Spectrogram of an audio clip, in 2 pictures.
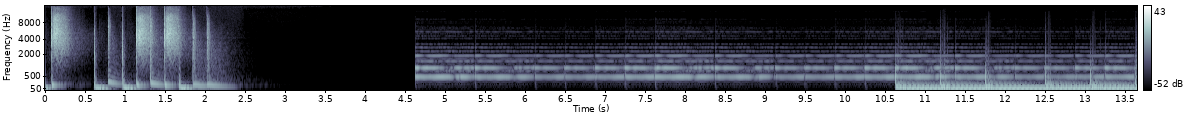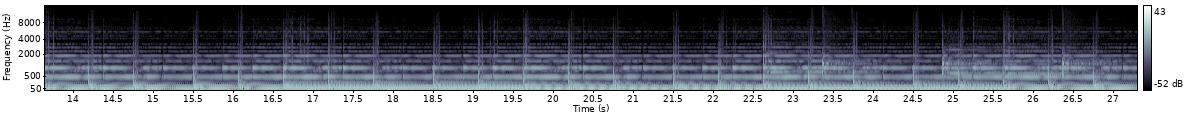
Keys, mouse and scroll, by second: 0.4 click, 0.9-1.4 middle drag, 1.7 shift+middle drag, 2.6 click, 4.0 click, 7.4 click, 7.6-10.5 drag, 9.9 s, 11.6-17.9 drag, 19.3-24.0 drag, 24.1-27.3 drag.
